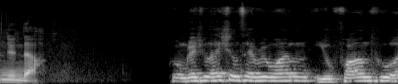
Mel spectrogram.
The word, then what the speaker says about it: Dündar: En fait, ça se prononce Can Dündar, et il est turc, et c'est un très grand journaliste.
